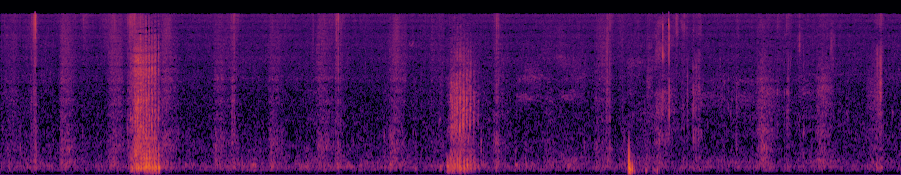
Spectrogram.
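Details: Nine-month-old Welsh Cob filly EV Elinor, playing with her big brother Marty, gives two loud, rough, breathy bursts near two and seven seconds, separated by quiet stretches, with a sharp knock just after nine seconds.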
